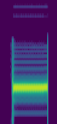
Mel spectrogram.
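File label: Police Northeast District Dispatch; Raleigh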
